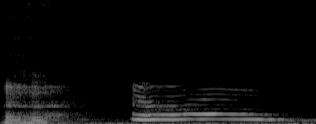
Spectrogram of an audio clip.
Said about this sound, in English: Was that your dogs? It's a cat.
